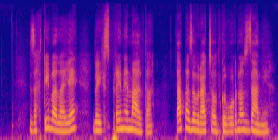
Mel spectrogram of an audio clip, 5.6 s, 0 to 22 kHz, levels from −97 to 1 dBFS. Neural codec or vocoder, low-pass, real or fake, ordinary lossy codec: codec, 44.1 kHz, 2.6 kbps, DAC; 19.8 kHz; fake; none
